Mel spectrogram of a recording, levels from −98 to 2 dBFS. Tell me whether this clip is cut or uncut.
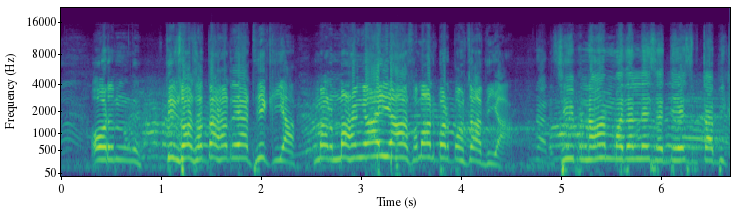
cut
